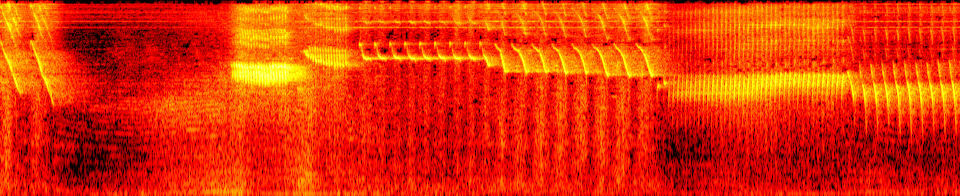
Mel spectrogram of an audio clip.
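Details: Canary training song for young canaries: sharp chirps, a brief intense buzzy burst, then rapid rolled trills of repeated notes and a long steady buzzy tone ending in quick repeated syllables.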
